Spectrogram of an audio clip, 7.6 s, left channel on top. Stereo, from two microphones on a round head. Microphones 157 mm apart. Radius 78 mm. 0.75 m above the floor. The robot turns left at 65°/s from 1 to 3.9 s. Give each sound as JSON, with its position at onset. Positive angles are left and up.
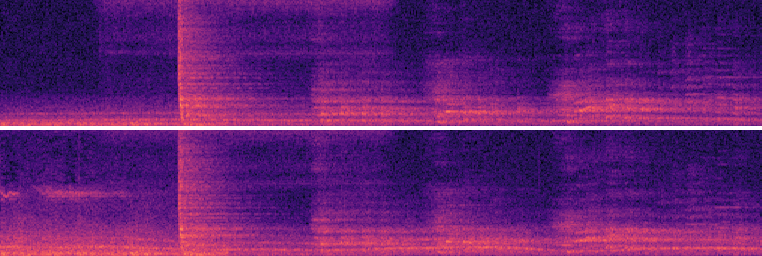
{"t": 1.8, "sound": "a splash", "side_deg": 15, "distance_m": 1.0}
{"t": 3.1, "sound": "laughter", "side_deg": -25, "distance_m": 1.6}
